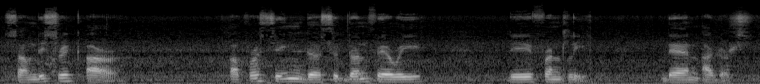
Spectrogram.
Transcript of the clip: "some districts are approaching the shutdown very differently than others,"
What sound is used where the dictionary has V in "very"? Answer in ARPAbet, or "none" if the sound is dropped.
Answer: F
